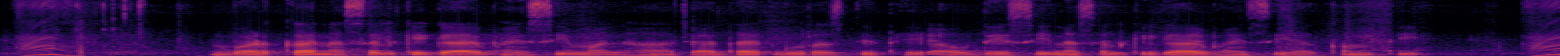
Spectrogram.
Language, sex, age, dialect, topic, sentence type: Chhattisgarhi, female, 25-30, Eastern, agriculture, statement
